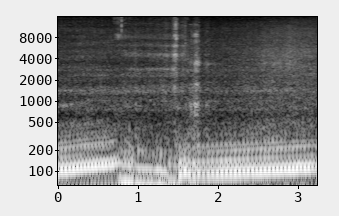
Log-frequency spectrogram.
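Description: A Triumph T120 motorcycle's parallel-twin engine runs loud and close, revving up and settling back with a deep, throbbing idle and a brief throttle blip in the middle, no talking.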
